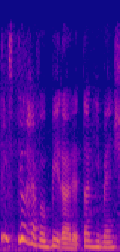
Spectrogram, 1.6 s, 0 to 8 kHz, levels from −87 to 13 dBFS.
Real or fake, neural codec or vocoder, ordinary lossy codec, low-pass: real; none; none; 7.2 kHz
